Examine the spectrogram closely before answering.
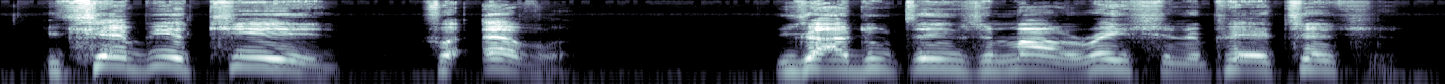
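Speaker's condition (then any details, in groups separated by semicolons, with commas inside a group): Slurred speech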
